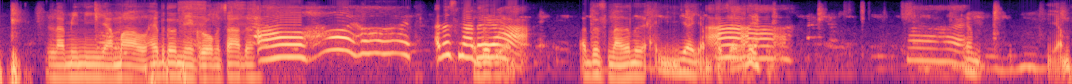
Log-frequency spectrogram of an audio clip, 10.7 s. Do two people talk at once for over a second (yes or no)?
no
